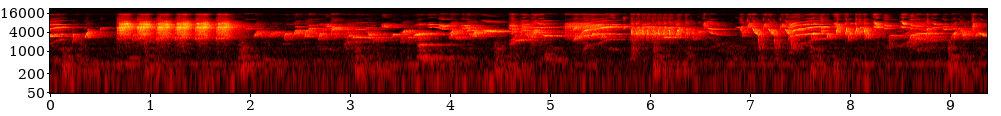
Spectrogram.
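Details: European goldfinch (Carduelis carduelis), song.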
